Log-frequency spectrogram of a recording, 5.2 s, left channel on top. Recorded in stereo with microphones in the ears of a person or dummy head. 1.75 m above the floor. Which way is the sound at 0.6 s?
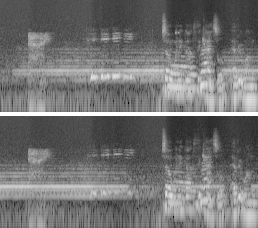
5° left (ahead or behind).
